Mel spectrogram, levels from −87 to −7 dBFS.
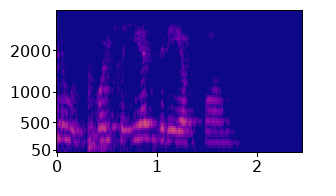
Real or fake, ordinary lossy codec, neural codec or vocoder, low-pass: real; Opus, 24 kbps; none; 3.6 kHz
